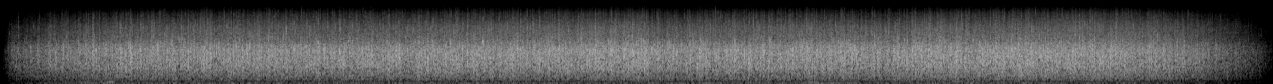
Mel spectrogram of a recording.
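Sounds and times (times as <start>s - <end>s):
theatre audience applause: 0.0s - 12.7s.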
